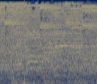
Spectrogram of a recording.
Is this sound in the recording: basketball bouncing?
yes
